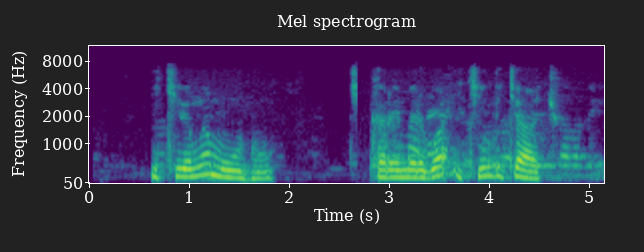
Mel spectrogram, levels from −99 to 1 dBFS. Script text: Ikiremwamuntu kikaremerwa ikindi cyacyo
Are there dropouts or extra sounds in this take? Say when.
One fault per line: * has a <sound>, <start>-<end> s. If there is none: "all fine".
* has a dropout, 2.7-2.8 s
